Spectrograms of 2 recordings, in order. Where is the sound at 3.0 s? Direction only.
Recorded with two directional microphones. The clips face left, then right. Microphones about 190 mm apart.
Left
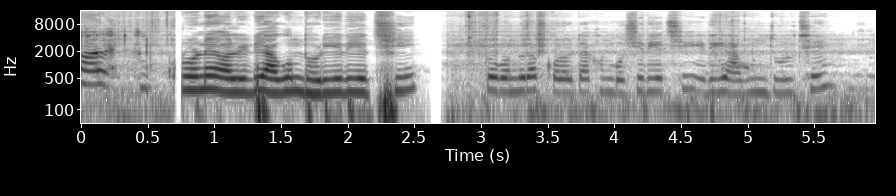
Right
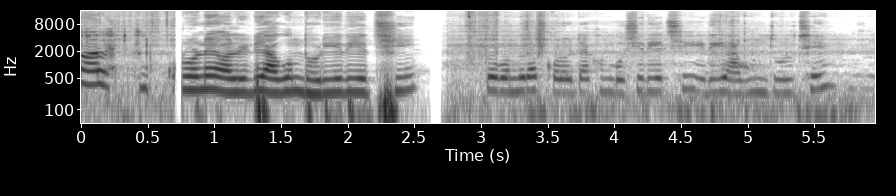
5° right (ahead or behind).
